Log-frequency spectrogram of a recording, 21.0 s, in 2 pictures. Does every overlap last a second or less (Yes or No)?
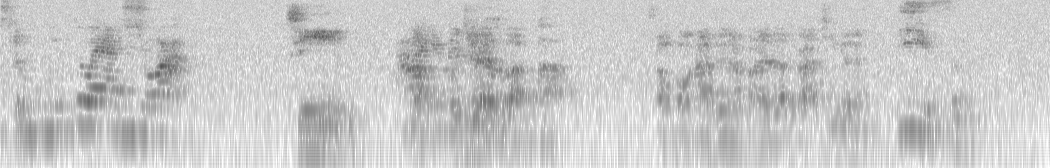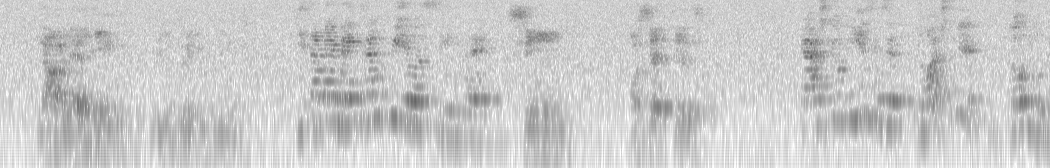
No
